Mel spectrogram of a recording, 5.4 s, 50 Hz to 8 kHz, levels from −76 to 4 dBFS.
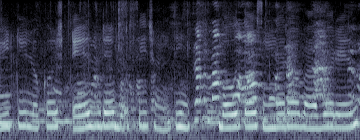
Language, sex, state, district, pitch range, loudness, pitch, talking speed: Odia, female, Odisha, Malkangiri, 240-265 Hz, -15 LUFS, 255 Hz, 110 wpm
